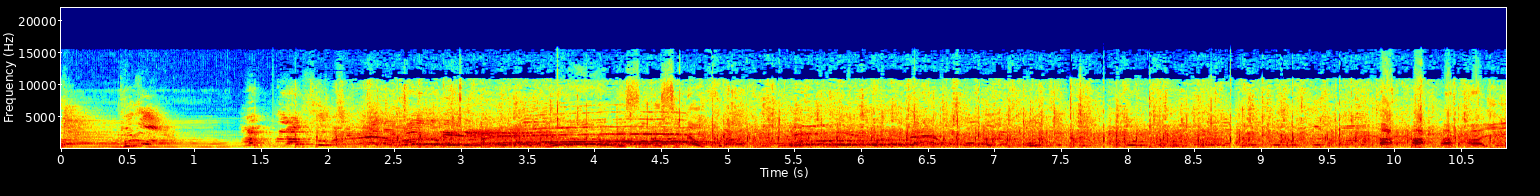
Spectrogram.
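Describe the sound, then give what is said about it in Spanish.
Steady audience applause with scattered cheers and shouts on Barroco Radio, loud and sustained for about ten seconds after a brief burst of voices at the start. “¡Aplauso,”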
